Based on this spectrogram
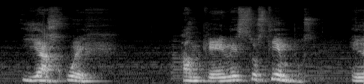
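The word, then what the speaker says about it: Yahweh: Los eruditos modernos conjeturan que originalmente se pronunciaba Yahwe.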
